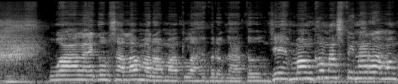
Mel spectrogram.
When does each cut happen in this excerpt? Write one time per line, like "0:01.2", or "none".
none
